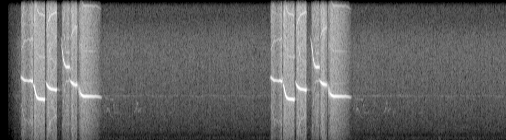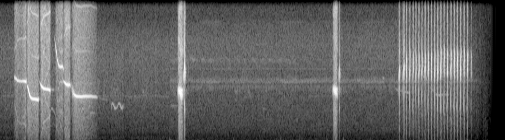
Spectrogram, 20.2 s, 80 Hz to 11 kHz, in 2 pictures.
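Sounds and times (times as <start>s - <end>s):
eastern meadowlark singing: 0.4s - 2.9s, 5.4s - 7.9s, 10.4s - 13.9s, 16.7s - 17.0s, 17.7s - 19.6s.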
